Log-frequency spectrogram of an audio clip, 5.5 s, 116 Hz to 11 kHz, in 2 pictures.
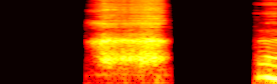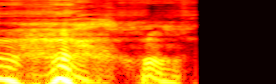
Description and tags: Yawning Man
Man yawning. No effects except Noise Reduction. Recorded at home on Conexant Smart Audio with AT2020 mic, processed by Audacity.
bored, boring, man-yawns, sleep, sleepy, tired, yawn, Yawning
